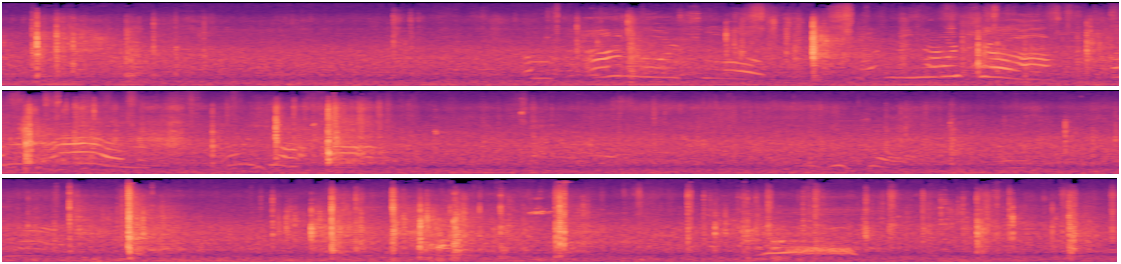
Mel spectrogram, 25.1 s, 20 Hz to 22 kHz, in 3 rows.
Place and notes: {"title": "Poznan, Mickiewicz Park, at the fountain - skateboarders", "date": "2014-03-02 15:00:00", "description": "a bunch a skateboarders doing their tricks in the empty pool of the fountain.", "latitude": "52.41", "longitude": "16.92", "altitude": "80", "timezone": "Europe/Warsaw"}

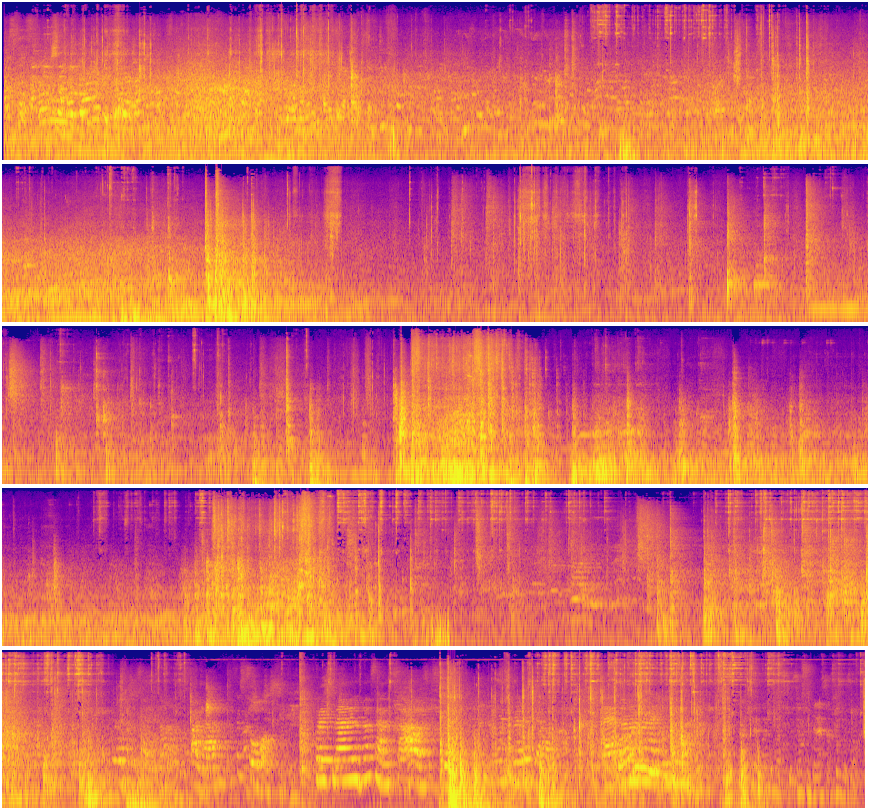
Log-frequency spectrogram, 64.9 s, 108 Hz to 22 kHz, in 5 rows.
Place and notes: {"title": "São Domingos, Niterói - Rio de Janeiro, Brazil - Arriving at the Alpha building.", "date": "2012-11-03 18:41:00", "description": "Arriving at the Alpha building. Recorded with Sony ICD-PX312.", "latitude": "-22.90", "longitude": "-43.13", "altitude": "4", "timezone": "America/Sao_Paulo"}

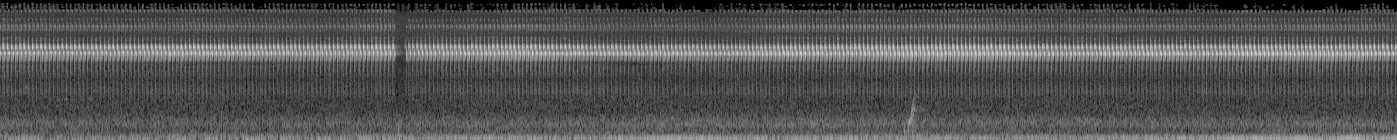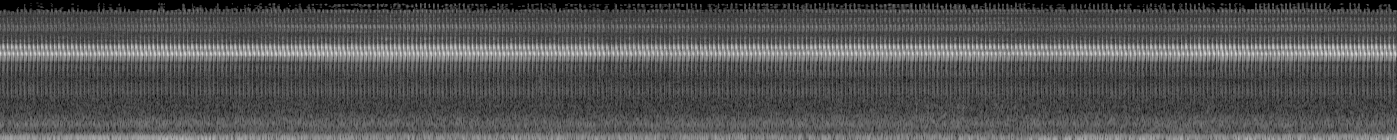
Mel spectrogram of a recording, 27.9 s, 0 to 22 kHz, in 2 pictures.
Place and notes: {"title": "Isle of Mull, UK - Grasshopper warbler and cyclist ...", "date": "2011-05-03 20:40:00", "description": "Grasshopper warbler and cyclist ... sat in a ditch next to a drain ... recording a grasshopper warbler ... using a parabolic ... cyclist freewheeled by ... wonder if the bird stopped 'reeling' to listen ..?", "latitude": "56.58", "longitude": "-6.19", "altitude": "4", "timezone": "Europe/London"}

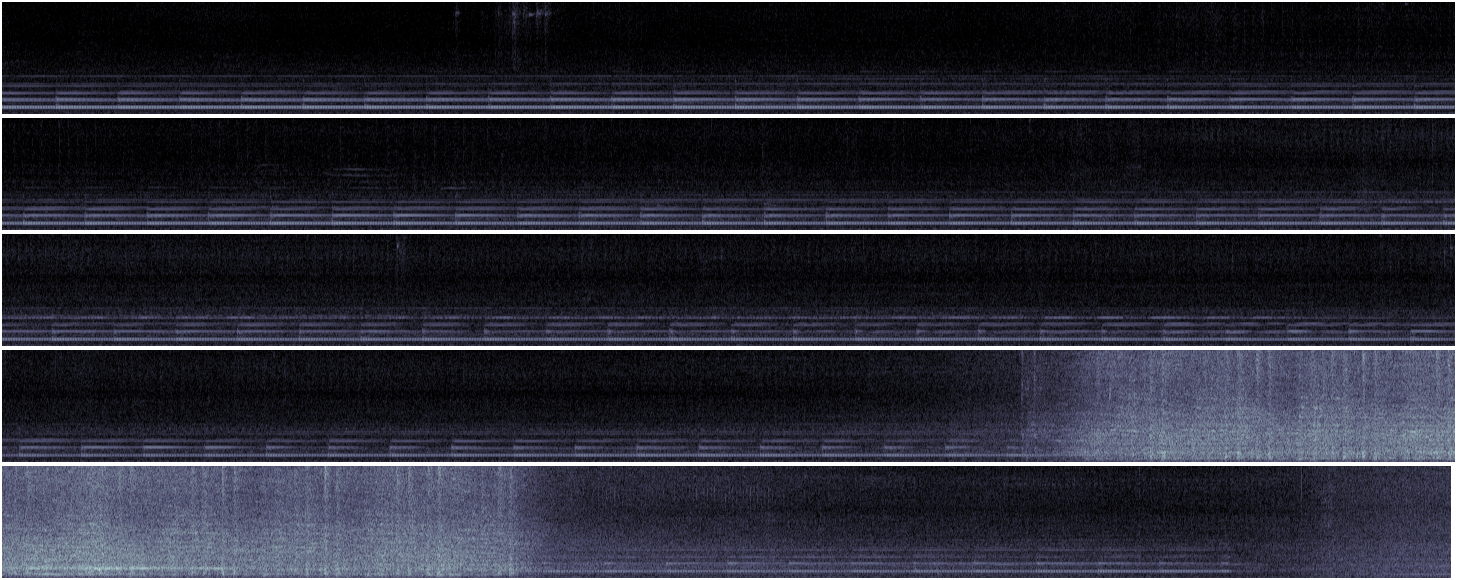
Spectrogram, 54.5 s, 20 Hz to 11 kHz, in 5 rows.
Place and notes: {"title": "Changshun St., Changhua City - the railroad crossing", "date": "2017-02-15 15:09:00", "description": "On the railroad crossing, The train runs through, Traffic sound\nZoom H2n MS+XY", "latitude": "24.09", "longitude": "120.55", "altitude": "24", "timezone": "GMT+1"}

